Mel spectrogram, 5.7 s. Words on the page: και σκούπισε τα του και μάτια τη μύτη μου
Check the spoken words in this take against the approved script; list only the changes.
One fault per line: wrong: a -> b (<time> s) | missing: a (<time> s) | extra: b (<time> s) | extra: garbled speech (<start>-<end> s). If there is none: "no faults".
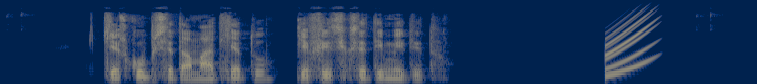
extra: μάτια (1.4 s)
wrong: μάτια -> φύσηξε (2.3 s)
wrong: μου -> του (3.2 s)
